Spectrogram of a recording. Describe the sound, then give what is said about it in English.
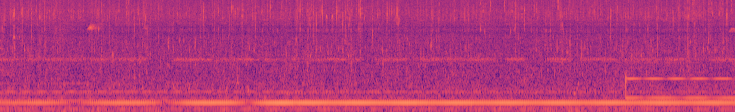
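Clean, clear spring water flows gently, trickling and bubbling steadily throughout, soft and continuous, beneath a sustained, humming musical drone. No one speaks. “The water is so soft.”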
